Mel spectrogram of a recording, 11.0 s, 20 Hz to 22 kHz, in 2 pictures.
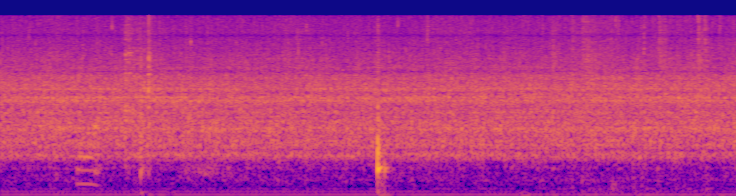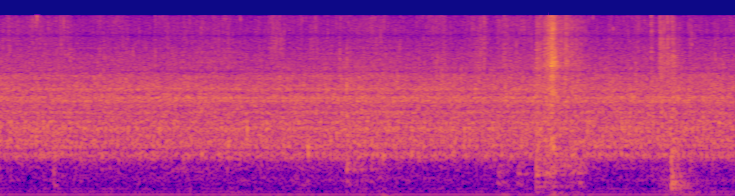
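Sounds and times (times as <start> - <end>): meat sizzling in a skillet: 0.0 - 11.0.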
